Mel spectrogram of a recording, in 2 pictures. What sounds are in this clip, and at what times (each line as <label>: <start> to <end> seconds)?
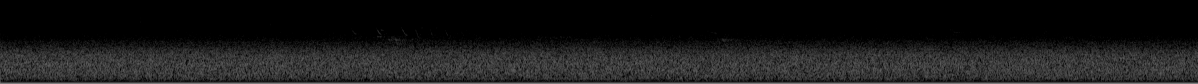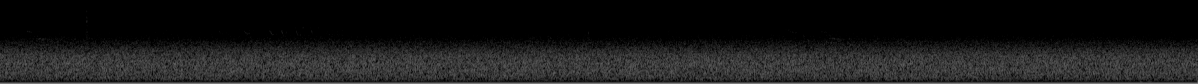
Northern Flicker call: 2 to 4 seconds
Nashville Warbler song: 2 to 6 seconds
Northern Flicker call: 6 to 8 seconds
insect buzz: 6 to 8 seconds
Pacific-slope Flycatcher call: 8 to 10 seconds
Northern Flicker call: 12 to 14 seconds
Nashville Warbler song: 14 to 16 seconds
Pacific-slope Flycatcher call: 18 to 20 seconds
Northern Flicker call: 20 to 22 seconds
